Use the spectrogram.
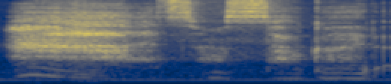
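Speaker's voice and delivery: breathy whispered longing, half a sob; craving whisper. Retold or imitated. Remembering a cigarette craving, she whispers with longing. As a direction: whisper it like you ache for one. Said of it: "and I would just go".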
